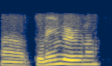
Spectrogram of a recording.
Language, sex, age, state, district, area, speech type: Malayalam, male, 30-45, Kerala, Thiruvananthapuram, urban, conversation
